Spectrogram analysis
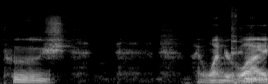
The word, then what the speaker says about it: Puig: Puig is pronounced Pouge. I wonder why. Pooge.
